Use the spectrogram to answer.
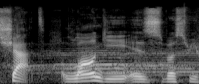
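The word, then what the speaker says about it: kyat: up until now the national currency is not pronounced kkeok the way it's spelt it's pronounced shat longi is supposed to be pronounced Longy which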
